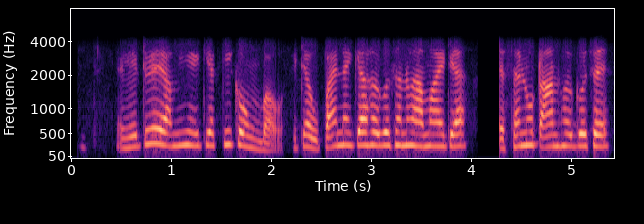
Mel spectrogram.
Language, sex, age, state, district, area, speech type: Assamese, female, 60+, Assam, Dibrugarh, rural, conversation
